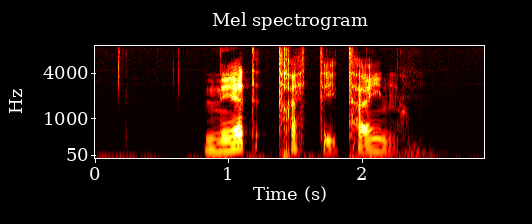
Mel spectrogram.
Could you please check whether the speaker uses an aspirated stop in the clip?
yes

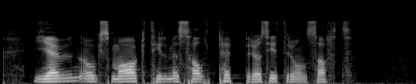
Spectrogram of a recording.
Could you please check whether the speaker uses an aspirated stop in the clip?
yes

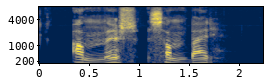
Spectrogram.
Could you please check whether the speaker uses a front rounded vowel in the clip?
no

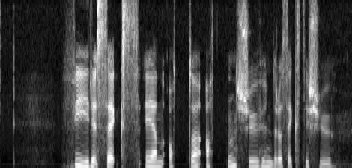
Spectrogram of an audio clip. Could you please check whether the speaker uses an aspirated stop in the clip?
no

